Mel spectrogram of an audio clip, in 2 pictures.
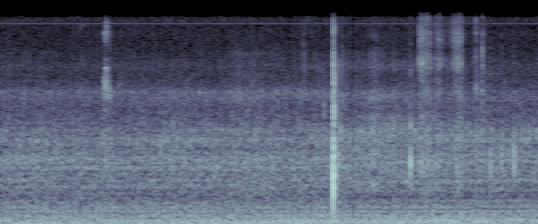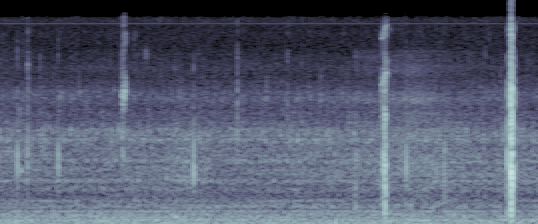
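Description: Peach-faced lovebird pecking at a seed-filled knit toy and moving on a wire cage top: scattered sharp clicks and taps, the loudest near the end, over a steady low hum.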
